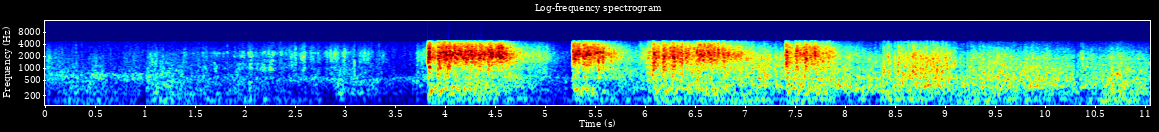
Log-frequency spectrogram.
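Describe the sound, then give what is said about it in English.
Automatic gunfire from pillboxes during an infantry advance through a minefield: a dense, continuous crackle of rapid shots, with louder bursts breaking in around the middle and then sustained heavy firing. “Some 200 yards forward, they encountered mines and automatic fire from pillboxes.”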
